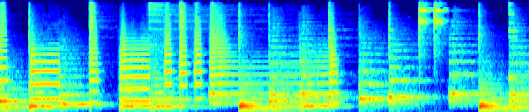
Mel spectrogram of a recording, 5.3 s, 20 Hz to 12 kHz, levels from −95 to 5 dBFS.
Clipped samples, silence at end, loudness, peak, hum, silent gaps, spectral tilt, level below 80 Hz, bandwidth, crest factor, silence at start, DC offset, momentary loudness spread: under 0.1%; 0 s; -25 LUFS; -8 dBFS; none; none; -3.5 dB/octave; -56 dBFS; 11.5 kHz; 18 dB; 0 s; under 0.1%; 6 LU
